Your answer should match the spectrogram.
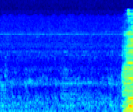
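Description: Acoustic guitar: a short quiet pause, then near the end one chord is strummed and rings out loudly.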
